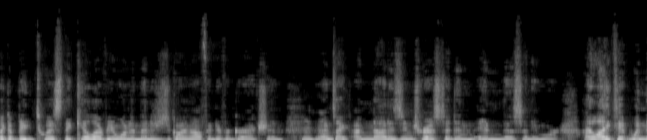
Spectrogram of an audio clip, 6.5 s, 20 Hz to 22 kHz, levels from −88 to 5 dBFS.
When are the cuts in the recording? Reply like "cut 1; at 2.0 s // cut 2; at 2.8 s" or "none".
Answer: cut 1; at 3.3 s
